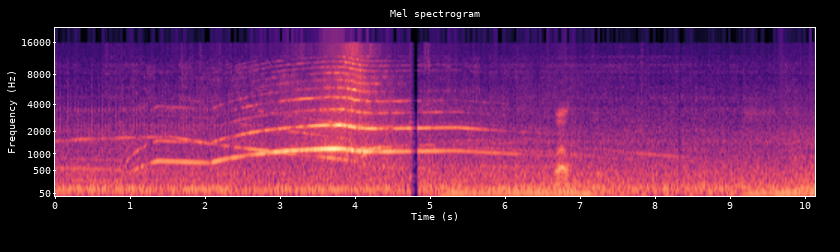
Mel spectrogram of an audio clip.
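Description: Emergency vehicle sirens pass on the road, wailing and sweeping in pitch and peaking loudly before fading, over steady road and engine rumble with a voice talking alongside.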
